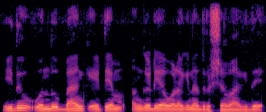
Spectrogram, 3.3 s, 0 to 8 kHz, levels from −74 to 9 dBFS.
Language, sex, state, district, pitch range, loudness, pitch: Kannada, male, Karnataka, Koppal, 115-130 Hz, -14 LUFS, 125 Hz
